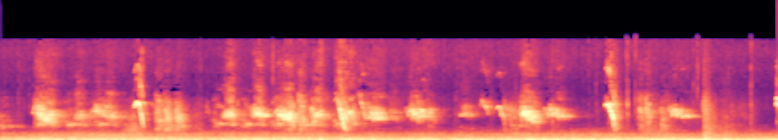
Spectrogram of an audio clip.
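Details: House sparrows bathing at a home in South Africa, giving a busy series of short, bright chirps that overlap and tumble over one another, over a steady low hum.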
